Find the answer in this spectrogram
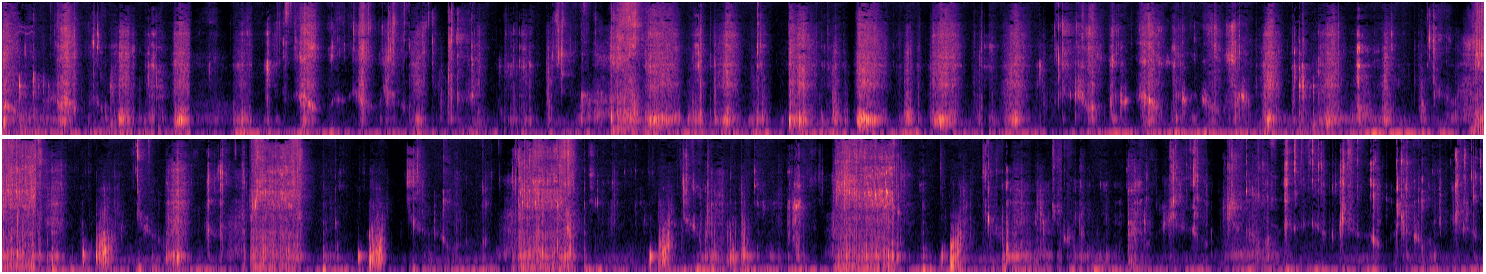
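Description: Maltesers, malted-milk chocolate balls soaked in milk, being bitten and chewed: a quick, irregular run of crisp crunches, with a few longer, louder noisy bursts in the middle stretch.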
